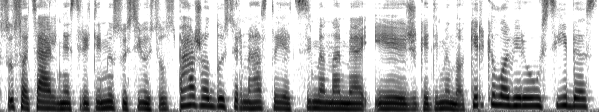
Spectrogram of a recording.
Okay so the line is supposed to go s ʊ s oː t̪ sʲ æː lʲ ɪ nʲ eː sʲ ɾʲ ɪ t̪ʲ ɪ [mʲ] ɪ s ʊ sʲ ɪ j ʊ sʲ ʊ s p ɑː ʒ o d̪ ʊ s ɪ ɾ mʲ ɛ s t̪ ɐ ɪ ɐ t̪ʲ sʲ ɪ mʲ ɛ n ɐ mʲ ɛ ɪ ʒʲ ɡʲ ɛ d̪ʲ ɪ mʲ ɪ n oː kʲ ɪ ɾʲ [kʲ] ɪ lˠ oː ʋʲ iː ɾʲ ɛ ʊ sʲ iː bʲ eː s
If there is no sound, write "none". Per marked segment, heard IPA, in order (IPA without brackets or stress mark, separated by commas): mʲ, kʲ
